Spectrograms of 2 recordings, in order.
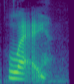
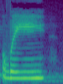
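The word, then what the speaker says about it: Le: One thing I want to say is her last name is spelled L-E, but when I was doing my research and watching some videos, it was pronounced Lay. So I might accidentally say Lee just from reading it, but I mean Lay.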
